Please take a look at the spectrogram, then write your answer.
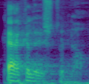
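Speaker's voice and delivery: ordinary talk, nothing marked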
